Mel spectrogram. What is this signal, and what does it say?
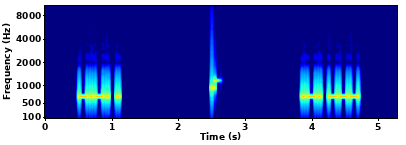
Morse code, heard as a keyed tone, about 30 wpm, 700 Hz. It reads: CE RO
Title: Top Two Letter Combinations in Words 30wpm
